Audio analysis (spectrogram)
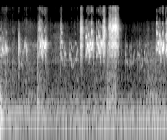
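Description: Pet birds kept at home, including a newly bought white one, chirp in quick bright bursts. Short tweets come irregularly and close by, with brief pauses between calls.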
